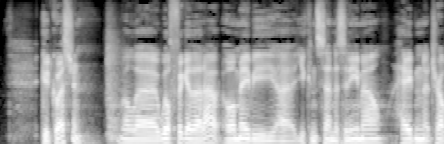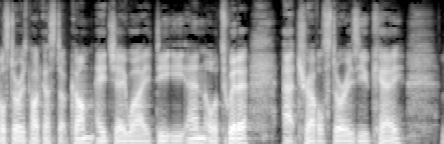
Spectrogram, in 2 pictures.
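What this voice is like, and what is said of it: Soothing northern English accent. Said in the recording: “a soothing northern accent”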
